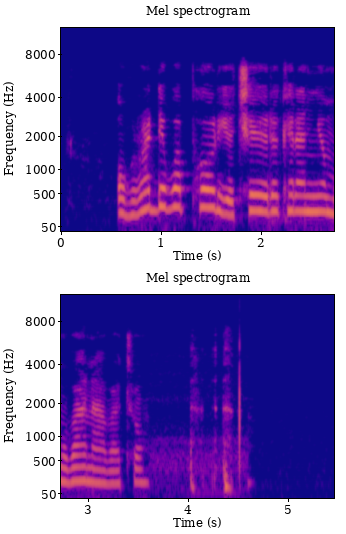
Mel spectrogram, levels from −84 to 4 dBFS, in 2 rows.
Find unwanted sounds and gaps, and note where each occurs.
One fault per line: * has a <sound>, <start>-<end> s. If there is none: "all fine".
* has a laugh, 4.0-4.6 s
